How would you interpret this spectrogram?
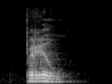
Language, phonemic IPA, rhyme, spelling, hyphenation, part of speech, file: Dutch, /prɪl/, -ɪl, pril, pril, adjective, Nl-pril.ogg
- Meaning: 1. early 2. young, premature 3. premature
